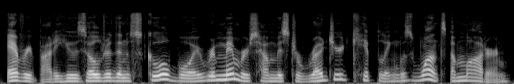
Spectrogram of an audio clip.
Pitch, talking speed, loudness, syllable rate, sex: 165 Hz, 185 wpm, -18 LUFS, 5.4 syllables/s, female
